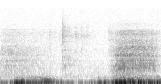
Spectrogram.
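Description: A man breathing while doing rows on suspension straps, with a breathy exhale about one and a half seconds in.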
